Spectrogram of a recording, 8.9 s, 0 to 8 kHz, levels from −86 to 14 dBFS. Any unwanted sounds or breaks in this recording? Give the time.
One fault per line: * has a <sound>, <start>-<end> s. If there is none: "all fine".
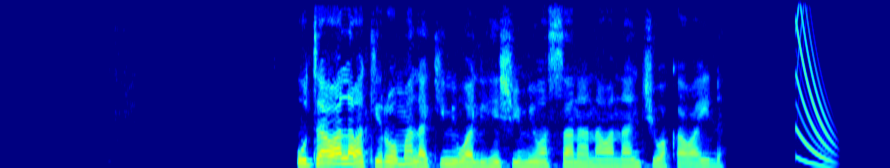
* has a chirp, 8.0-8.4 s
